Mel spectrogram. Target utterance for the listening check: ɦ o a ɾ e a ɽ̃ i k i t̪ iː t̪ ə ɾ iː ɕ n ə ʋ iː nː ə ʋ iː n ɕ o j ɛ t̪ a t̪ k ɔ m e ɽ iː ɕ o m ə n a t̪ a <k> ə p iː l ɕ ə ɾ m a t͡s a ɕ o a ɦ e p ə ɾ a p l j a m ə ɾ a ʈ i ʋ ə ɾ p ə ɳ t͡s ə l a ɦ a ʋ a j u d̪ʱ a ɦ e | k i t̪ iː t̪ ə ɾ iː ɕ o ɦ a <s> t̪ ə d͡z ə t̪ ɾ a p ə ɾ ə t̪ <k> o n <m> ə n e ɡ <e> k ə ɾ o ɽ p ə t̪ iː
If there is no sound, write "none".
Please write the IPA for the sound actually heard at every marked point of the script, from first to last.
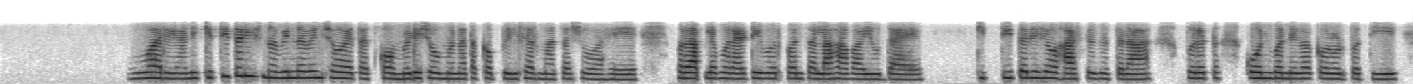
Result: k, s, k, b, a

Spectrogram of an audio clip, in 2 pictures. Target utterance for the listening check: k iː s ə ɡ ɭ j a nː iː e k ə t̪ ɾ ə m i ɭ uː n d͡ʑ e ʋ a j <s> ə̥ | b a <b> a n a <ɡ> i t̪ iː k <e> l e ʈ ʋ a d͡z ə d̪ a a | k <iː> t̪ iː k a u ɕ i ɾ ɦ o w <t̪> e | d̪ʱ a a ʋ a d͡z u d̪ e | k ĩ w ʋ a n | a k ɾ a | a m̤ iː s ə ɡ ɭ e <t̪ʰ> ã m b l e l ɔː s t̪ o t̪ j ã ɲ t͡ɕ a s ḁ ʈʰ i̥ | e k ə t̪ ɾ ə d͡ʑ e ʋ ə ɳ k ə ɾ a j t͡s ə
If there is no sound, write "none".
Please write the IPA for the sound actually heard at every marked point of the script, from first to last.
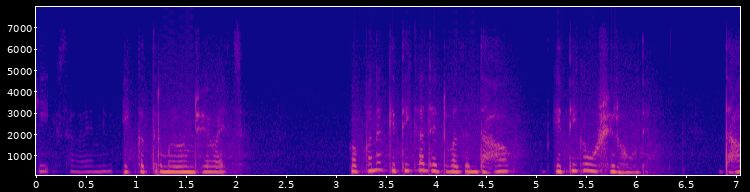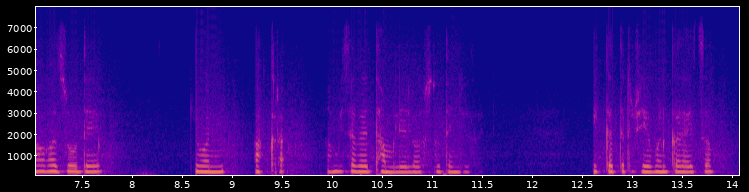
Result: t͡s, p, k, a, i, d̪, t̪ʰ

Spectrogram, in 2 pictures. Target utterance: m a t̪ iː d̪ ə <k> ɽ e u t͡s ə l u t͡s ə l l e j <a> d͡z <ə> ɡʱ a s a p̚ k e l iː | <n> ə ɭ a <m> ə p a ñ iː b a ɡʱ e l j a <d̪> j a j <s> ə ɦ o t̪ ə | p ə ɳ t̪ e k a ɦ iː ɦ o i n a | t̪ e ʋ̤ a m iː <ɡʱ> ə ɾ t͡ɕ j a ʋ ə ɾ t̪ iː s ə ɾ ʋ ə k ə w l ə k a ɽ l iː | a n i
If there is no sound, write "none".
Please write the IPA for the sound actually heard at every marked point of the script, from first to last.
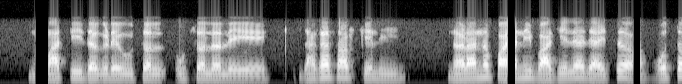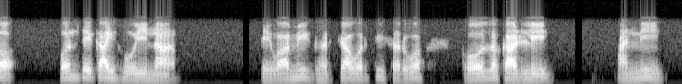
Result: ɡ, e, a, n, n, d̪, t͡s, ɡʱ

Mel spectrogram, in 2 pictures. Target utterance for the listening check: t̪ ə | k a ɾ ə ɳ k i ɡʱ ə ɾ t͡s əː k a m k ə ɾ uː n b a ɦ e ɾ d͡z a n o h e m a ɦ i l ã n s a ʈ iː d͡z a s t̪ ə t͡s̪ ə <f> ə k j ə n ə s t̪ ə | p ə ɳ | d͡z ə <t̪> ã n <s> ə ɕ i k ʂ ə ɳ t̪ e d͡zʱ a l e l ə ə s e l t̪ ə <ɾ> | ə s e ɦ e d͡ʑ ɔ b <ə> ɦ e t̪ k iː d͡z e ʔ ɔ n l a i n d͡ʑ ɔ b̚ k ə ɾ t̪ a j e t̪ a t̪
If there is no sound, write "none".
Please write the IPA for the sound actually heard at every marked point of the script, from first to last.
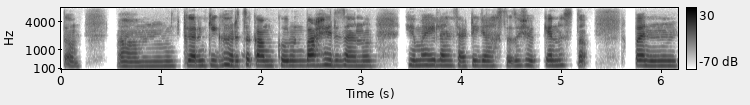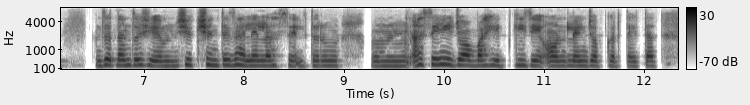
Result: ɕ, t̪, t͡s, ɾ, a

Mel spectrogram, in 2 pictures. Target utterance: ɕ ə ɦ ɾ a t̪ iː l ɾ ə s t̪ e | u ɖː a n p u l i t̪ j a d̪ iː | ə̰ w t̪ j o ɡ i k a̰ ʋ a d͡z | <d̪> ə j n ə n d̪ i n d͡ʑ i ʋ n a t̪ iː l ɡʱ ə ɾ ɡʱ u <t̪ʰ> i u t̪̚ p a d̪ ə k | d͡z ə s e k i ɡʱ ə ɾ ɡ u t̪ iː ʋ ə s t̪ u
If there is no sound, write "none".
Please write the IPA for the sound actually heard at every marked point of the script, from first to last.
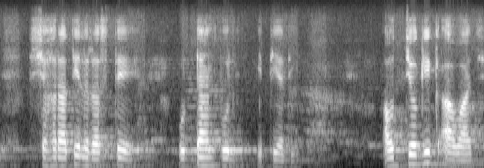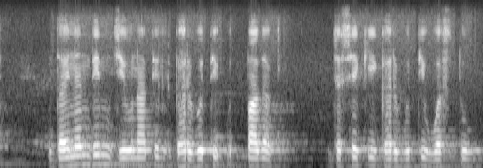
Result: d̪, t̪

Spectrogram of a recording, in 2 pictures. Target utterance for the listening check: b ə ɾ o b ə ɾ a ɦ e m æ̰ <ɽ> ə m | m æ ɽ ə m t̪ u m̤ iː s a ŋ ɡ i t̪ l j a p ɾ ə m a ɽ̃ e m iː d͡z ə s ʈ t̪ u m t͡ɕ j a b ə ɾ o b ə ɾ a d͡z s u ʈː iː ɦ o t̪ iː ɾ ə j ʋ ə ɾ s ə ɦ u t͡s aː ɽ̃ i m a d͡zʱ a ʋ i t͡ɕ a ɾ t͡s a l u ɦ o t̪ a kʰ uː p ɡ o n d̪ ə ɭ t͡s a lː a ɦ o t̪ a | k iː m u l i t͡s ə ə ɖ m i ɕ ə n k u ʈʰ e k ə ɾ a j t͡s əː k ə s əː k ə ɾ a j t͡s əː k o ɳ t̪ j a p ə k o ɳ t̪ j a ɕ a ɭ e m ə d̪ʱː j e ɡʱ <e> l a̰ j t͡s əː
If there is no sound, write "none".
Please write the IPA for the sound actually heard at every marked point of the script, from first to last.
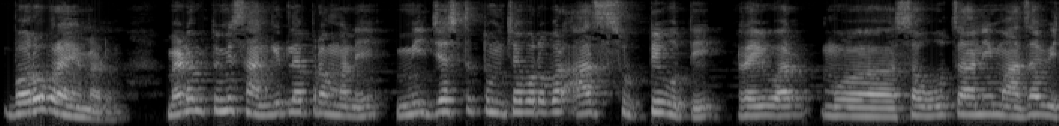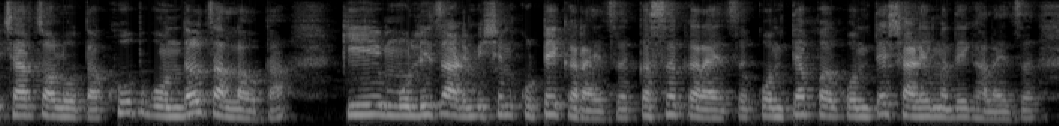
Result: ɽ, a

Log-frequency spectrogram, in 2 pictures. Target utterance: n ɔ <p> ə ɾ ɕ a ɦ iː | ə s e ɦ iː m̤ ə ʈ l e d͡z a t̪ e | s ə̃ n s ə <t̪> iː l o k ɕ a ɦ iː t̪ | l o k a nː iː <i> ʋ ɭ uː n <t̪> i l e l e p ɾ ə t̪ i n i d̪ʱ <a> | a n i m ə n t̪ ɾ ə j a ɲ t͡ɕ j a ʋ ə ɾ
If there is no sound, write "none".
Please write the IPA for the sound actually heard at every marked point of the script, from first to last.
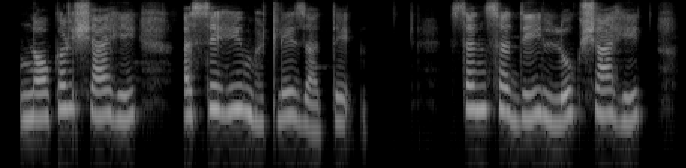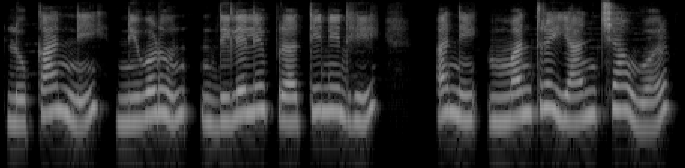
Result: k, d̪, i, d̪, i

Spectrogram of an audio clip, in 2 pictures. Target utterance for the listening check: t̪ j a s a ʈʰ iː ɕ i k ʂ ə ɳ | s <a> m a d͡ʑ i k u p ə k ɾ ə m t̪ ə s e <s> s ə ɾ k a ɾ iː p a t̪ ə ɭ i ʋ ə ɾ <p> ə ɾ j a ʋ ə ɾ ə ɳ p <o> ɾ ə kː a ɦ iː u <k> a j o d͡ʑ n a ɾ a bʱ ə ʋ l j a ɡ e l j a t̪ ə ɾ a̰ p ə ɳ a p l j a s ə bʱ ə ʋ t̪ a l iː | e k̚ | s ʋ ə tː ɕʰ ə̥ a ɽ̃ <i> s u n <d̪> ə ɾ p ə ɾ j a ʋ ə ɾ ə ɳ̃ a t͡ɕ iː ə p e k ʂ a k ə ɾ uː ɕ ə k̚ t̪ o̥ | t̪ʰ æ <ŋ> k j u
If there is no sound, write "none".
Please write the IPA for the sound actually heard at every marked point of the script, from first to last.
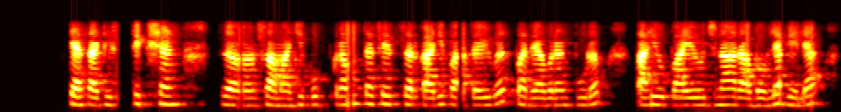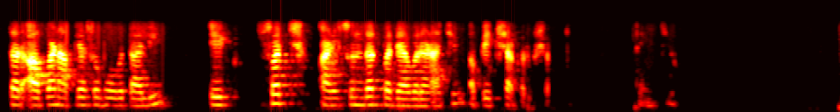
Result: a, t͡s, p, u, p, i, d̪, ŋ

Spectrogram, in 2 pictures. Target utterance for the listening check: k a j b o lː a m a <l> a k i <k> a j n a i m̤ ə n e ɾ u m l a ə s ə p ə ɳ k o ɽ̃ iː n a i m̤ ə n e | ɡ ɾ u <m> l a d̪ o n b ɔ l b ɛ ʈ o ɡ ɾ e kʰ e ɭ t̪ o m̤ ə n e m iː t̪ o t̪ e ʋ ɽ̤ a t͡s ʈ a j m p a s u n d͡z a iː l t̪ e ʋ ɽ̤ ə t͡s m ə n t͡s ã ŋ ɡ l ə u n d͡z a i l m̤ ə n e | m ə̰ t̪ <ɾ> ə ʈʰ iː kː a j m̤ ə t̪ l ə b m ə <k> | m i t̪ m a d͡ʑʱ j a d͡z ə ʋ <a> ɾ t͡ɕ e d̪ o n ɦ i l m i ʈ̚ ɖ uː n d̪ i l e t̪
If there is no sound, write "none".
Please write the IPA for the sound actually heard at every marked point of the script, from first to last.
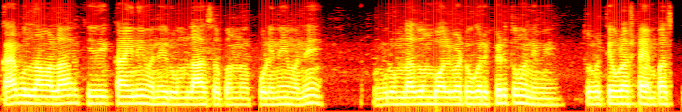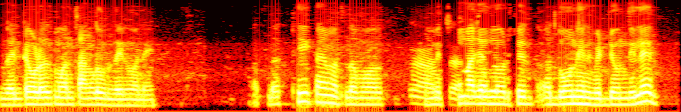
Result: l, k, m, l, ɡ, ə

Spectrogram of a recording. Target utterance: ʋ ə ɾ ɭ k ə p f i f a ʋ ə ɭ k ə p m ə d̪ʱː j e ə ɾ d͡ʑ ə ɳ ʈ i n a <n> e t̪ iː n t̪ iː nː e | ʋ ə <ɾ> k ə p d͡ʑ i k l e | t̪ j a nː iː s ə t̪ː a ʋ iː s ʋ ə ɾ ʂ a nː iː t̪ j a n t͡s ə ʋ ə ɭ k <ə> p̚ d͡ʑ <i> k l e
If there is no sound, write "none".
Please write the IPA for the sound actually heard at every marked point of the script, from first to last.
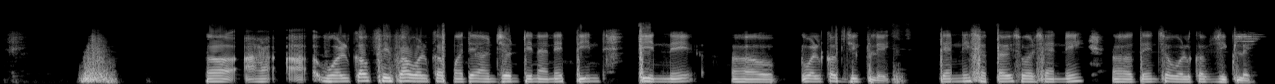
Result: n, ɭ, ə, i

